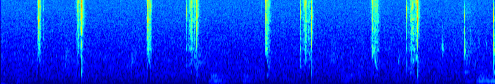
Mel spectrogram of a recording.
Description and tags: Opening and closing scissors
Opening and closing a pair of scissors multiple times without actually snipping something. Great audio clip.
open, opening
